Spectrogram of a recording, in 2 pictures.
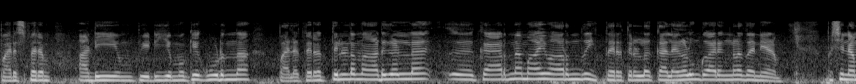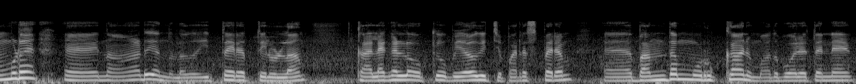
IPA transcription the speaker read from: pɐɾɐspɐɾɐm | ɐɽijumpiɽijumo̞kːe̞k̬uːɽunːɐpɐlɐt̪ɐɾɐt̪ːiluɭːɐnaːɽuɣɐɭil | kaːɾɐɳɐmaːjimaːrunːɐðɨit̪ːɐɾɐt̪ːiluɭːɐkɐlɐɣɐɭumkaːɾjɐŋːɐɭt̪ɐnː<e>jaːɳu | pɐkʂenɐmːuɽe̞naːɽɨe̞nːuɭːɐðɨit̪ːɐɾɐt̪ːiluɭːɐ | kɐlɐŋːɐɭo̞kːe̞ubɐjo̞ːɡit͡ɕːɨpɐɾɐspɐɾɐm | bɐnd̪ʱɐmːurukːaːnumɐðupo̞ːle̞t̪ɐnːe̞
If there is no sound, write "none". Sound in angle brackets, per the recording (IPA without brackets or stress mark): e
